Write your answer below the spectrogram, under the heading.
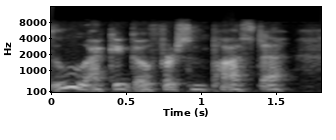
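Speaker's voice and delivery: normal talking voice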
